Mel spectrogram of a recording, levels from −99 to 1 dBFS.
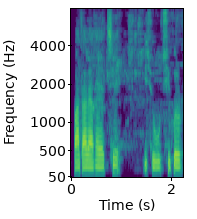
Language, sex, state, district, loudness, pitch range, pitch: Bengali, male, West Bengal, Paschim Medinipur, -21 LUFS, 105-110 Hz, 110 Hz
